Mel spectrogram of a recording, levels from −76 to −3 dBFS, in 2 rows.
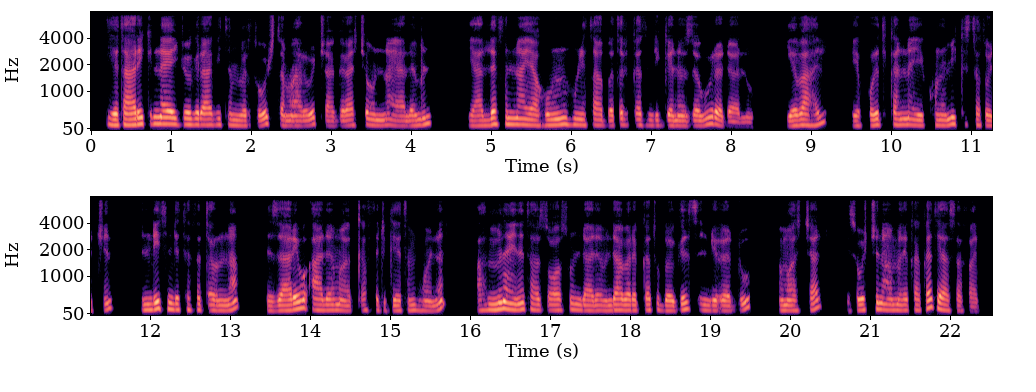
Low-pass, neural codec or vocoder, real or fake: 7.2 kHz; autoencoder, 48 kHz, 32 numbers a frame, DAC-VAE, trained on Japanese speech; fake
